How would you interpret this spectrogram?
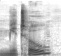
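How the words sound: It is said in a New Zealand accent.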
